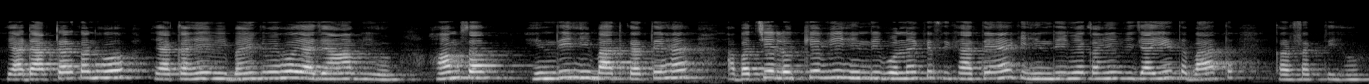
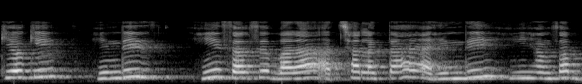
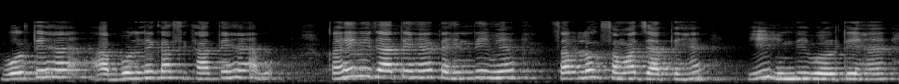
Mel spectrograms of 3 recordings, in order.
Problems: none marked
